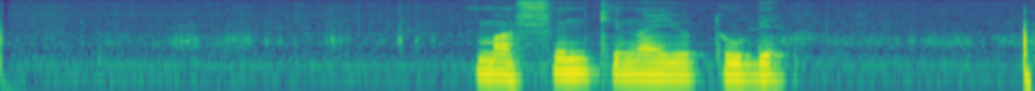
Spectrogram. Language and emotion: Russian, neutral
